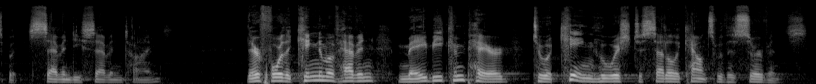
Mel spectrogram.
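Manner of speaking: measured Bible reading to the congregation; scripture reading. Acted. Preacher reading scripture to the congregation, measured reading. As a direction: read the parable out to the church. Reads the Matthew passage aloud.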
